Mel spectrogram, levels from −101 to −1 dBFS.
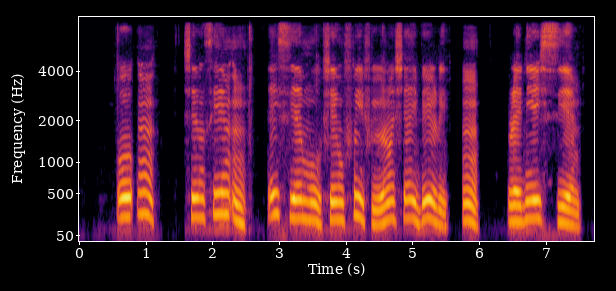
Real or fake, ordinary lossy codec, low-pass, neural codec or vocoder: real; none; 7.2 kHz; none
